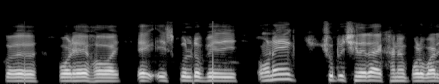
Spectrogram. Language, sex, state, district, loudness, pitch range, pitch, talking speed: Bengali, male, West Bengal, Malda, -15 LUFS, 165-185 Hz, 170 Hz, 165 wpm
